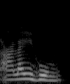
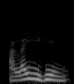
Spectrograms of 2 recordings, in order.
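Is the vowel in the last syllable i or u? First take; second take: u; i. First: The last syllable is said with a u vowel. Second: The last syllable is said with an i vowel. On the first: The speaker calls it wrong. "bukan alaihum" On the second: The speaker calls it right. "setelahnya itu dibacanya juga kasroh"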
